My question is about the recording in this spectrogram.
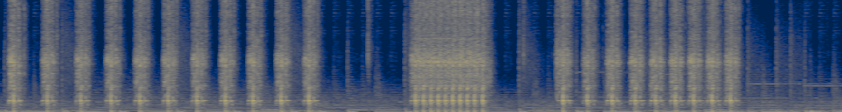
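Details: Specna Arms X Series Flex airsoft gun with original connector, test-fired with crisp, even semi-auto shots at about three per second, a short full-auto burst, then more singles; the gearbox cycles cleanly and normally.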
